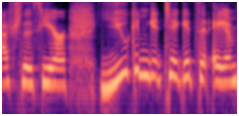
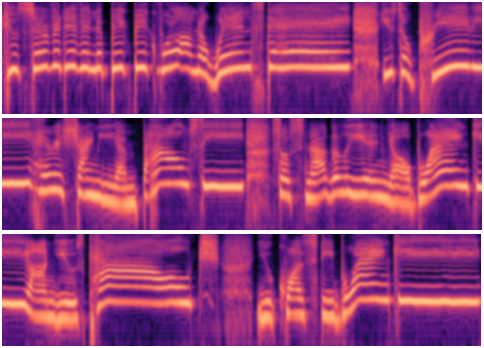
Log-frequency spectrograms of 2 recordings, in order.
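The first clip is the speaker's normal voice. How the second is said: put-on slow baby-talk voice, "couch" drawn out; 10 semitones higher than usual. Imitating a viral TikTok girl who talks to her chihuahua: baby talk to a dog. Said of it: "that is like a voice that's stuck in my head".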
